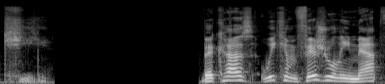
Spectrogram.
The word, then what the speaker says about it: chi: or making a tea that letter in greek is pronounced key because we can visually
